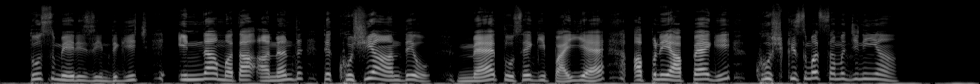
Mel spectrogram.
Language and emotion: Dogri, happy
